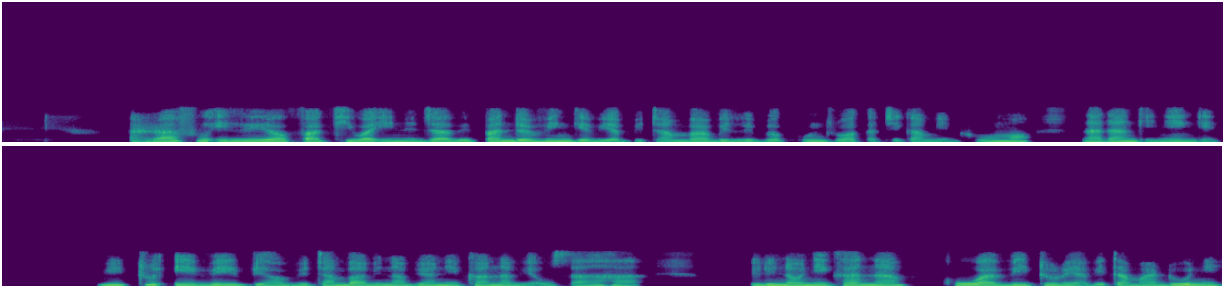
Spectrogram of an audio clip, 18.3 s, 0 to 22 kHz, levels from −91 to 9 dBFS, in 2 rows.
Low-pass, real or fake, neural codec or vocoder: 5.4 kHz; fake; codec, 24 kHz, 0.5 kbps, DualCodec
